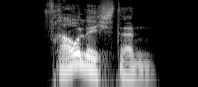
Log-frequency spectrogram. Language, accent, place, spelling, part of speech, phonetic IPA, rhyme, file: German, Germany, Berlin, fraulichsten, adjective, [ˈfʁaʊ̯lɪçstn̩], -aʊ̯lɪçstn̩, De-fraulichsten.ogg
- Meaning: 1. superlative degree of fraulich 2. inflection of fraulich: strong genitive masculine/neuter singular superlative degree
